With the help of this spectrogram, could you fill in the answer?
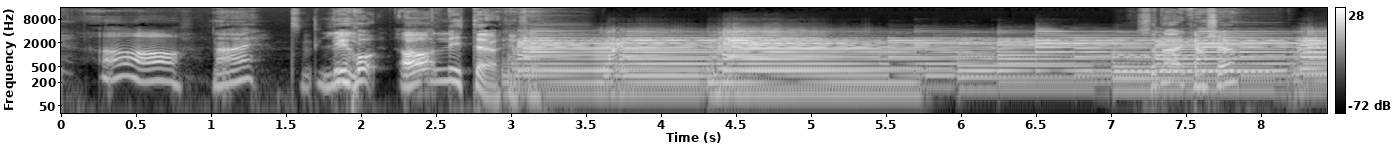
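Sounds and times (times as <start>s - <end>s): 
speech: 0.2s - 3.4s, 7.2s - 8.4s
German Telecaster electric guitar through amp with slightly boosted drive playing chords: 3.0s - 8.4s.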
